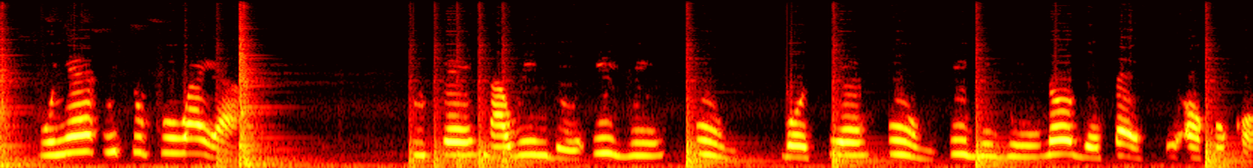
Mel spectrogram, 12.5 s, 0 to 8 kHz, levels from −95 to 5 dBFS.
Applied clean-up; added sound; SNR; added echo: none; Tap; 14 dB; none.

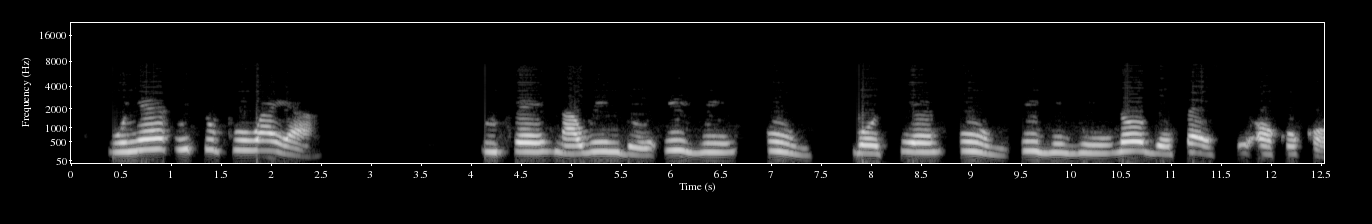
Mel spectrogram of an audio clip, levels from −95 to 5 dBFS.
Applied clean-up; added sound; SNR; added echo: none; none; none; none.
